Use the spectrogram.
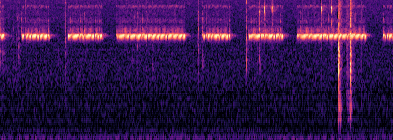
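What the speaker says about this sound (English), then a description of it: "You have to wait for the crickets to go away." Crickets chirp at night in the fantasy role-playing game Betrayal in Antara, faint steady pulsed trills repeating in short regular bursts over a low ambient hum.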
